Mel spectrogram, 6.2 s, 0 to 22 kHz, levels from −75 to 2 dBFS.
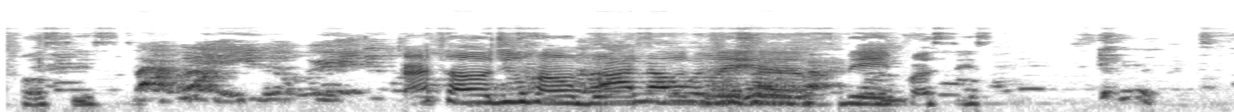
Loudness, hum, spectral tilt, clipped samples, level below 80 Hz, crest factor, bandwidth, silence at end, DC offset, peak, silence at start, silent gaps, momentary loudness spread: -15 LUFS; none; -3 dB/octave; under 0.1%; -58 dBFS; 14 dB; 9.4 kHz; 0.1 s; under 0.1%; -2 dBFS; 0.05 s; none; 14 LU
